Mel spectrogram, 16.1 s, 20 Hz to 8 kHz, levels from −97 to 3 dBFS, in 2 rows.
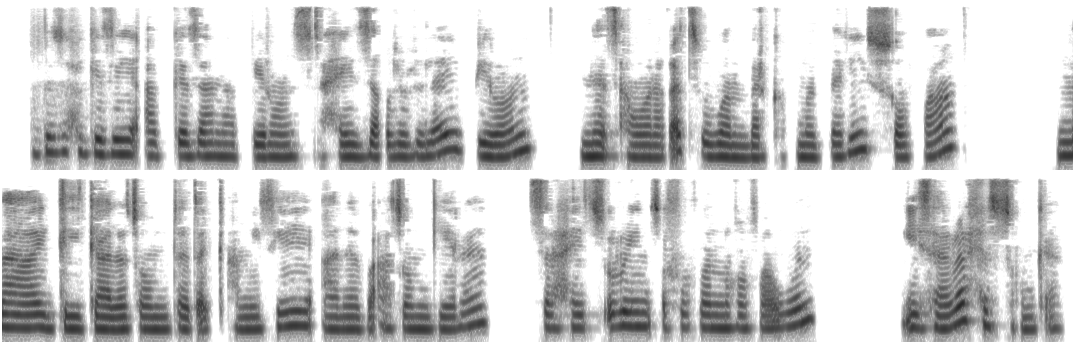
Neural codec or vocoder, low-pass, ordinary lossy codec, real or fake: none; 7.2 kHz; MP3, 48 kbps; real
